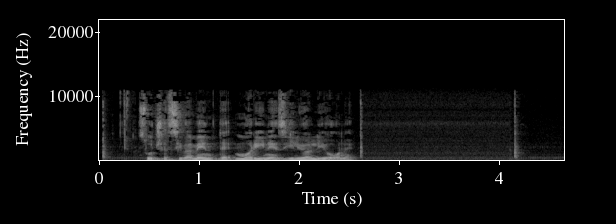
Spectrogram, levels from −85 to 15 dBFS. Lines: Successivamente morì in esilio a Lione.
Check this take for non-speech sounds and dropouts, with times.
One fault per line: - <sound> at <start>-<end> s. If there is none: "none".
none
